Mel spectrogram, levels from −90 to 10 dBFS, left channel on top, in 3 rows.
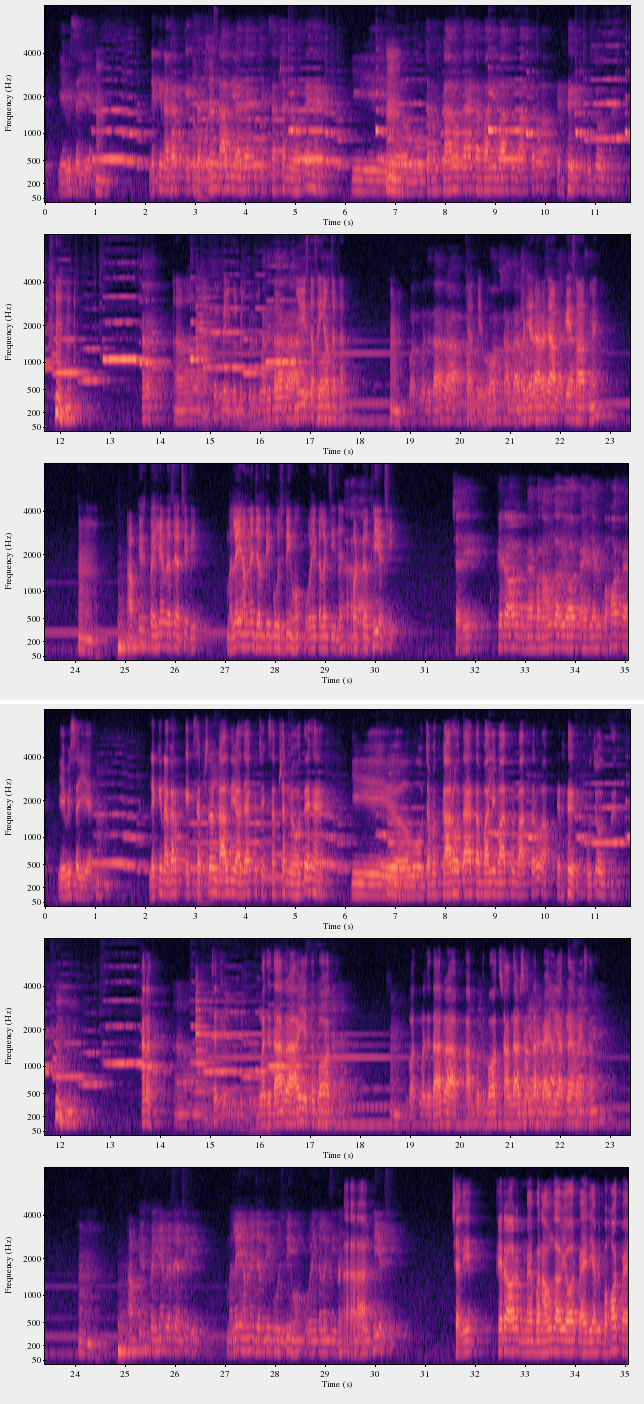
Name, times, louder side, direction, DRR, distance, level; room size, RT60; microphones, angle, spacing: voice 1, 0.3-1.0 2.1-5.6 6.1-11.4 13.6-13.8 15.0-15.3 15.9-17.4 18.9-22.7 29.4-29.8 31.6-31.9 32.4-35.0, right 5 dB, 50° right, 10 dB, 0.4 m, -22 dB
sound 1, 0.9-1.9 2.5-5.9 6.6-8.5 8.9-9.9 10.6-13.9 14.6-16.8, left 5 dB, 30° left, 0.6 m, -26 dB
voice 2, 2.9-3.4 6.8-7.2 11.8-12.4 14.3-17.7 18.6-18.9 20.1-20.7 21.1-22.9 24.1-24.5 25.0-26.5 27.0-30.4, left 6 dB, 80° left, 10 dB, 0.4 m, -27 dB
sound 2, 14.7-30.9, right 4 dB, 85° right, 0.7 m, -41 dB
Drum, 24.9-27.6, left 1 dB, 60° left, 0.8 m, -35 dB
8.1 x 4.2 x 4.1 m, 1.3 s
head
